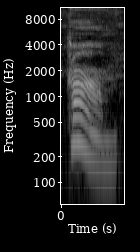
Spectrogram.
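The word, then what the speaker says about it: calm: next शब्द आपका है सी ए एल एम जिसमें जिसमें एल क्या है जिसमें एल क्या है एल साइलेंट है काम हम इसको यहां पढ़ेंगे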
